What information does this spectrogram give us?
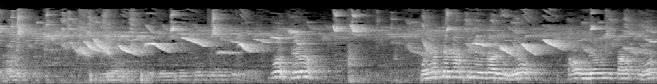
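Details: Baderna-style singing of green-winged saltators: quick bursts of descending whistled phrases, with other birds' calls and low voices briefly mixed in.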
